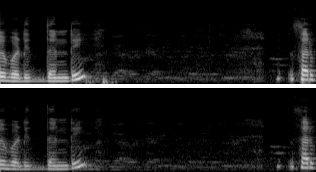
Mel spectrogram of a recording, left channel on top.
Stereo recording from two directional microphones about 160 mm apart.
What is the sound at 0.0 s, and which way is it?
Speech, 40° left (ahead or behind).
